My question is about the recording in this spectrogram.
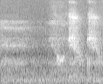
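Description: Near silence: room tone, with a man faintly whispering a few words from about a second in.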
